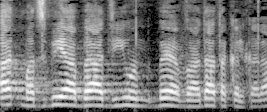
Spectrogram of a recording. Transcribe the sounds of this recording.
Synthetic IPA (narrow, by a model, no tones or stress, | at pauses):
at̪mat͡sbiabead̪ijunbevaad̪at̪hakalkala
